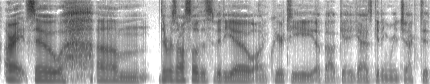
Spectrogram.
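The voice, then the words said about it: Strained, failing voice. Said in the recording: “My throat is just my voice is going today”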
